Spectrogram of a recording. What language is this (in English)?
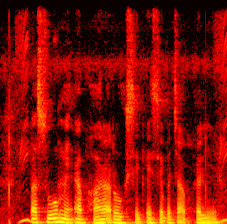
Magahi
